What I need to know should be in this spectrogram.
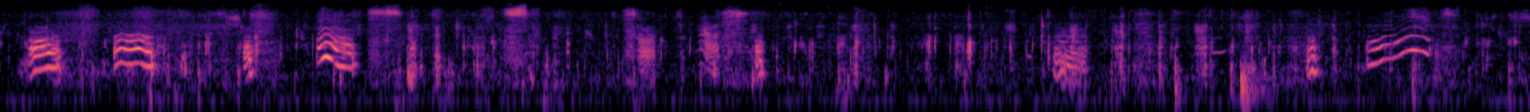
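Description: Newborn puppies squeal and whimper in high, thin cries.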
